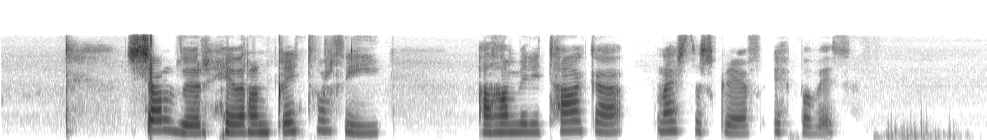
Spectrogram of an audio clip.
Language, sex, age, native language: Icelandic, female, 18-19, Icelandic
